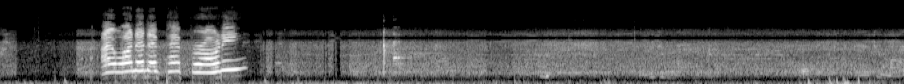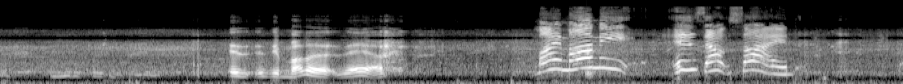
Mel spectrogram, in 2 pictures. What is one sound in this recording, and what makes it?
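A young child speaks in short, high bursts.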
